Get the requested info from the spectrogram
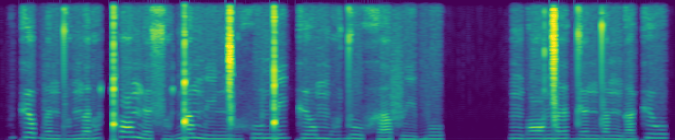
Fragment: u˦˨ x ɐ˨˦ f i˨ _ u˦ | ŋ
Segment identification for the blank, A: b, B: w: A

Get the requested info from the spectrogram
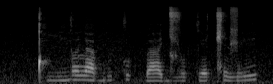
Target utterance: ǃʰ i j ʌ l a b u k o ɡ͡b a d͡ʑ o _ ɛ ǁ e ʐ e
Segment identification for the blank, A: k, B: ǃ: A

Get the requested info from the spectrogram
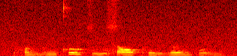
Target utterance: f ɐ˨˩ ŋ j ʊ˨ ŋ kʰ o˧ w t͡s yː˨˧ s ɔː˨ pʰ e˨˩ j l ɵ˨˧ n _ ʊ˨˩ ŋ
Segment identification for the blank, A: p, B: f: A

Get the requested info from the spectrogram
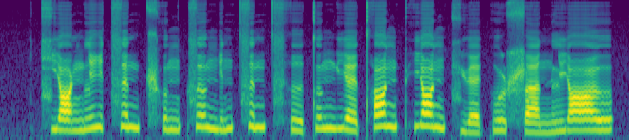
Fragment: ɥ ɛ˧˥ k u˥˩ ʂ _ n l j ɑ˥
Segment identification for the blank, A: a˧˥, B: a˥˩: A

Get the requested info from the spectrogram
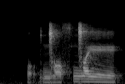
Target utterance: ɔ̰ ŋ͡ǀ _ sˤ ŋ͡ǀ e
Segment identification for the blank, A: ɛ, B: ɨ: B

